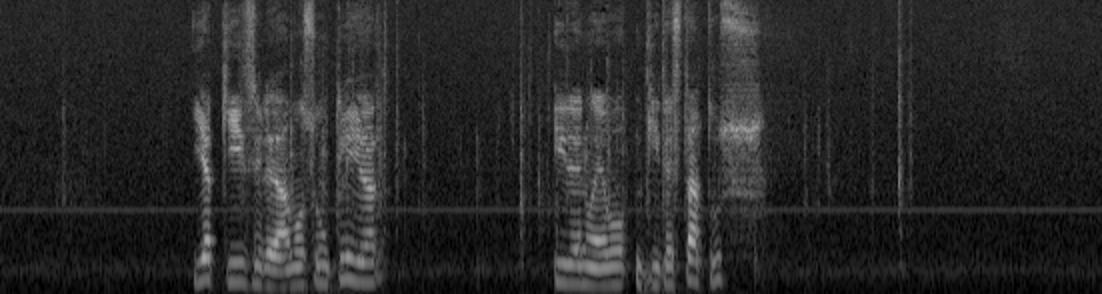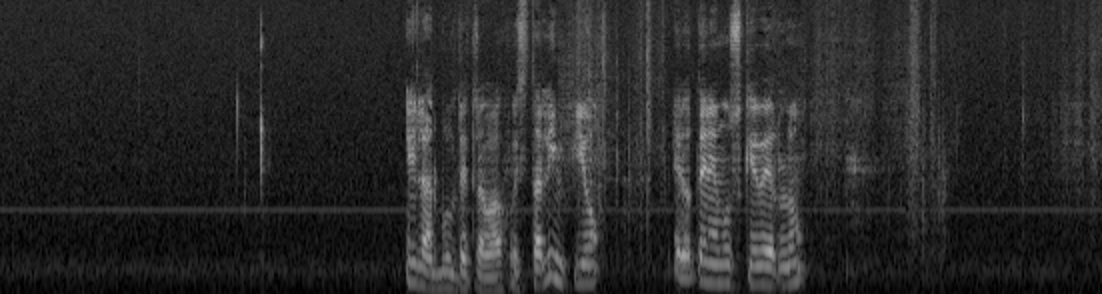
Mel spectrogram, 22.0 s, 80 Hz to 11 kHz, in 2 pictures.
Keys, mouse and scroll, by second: 2.4-4.1 typing, 5.2 Return, 5.4 Return, 5.5 Return, 5.8-9.0 typing.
